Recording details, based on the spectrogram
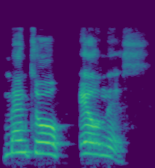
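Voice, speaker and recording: A man's voice: extremely high pitch, extremely slow, fairly bright tone. A man hosting a livestream, giving mocking live reaction commentary with a sore throat. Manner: mocking, laughing ranting. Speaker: livestream host.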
